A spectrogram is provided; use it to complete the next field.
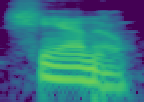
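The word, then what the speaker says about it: Schiano: the fighting shos yes shano it rhymes with piano I paid attention to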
